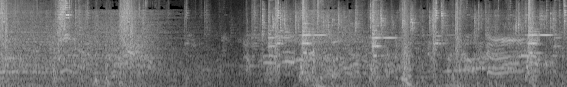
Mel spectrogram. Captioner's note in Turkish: Çarpışma sesleri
